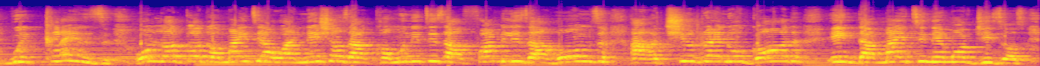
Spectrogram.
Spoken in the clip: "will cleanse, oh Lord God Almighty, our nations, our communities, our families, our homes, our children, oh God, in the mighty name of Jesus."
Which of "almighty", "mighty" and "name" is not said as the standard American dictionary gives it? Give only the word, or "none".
almighty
